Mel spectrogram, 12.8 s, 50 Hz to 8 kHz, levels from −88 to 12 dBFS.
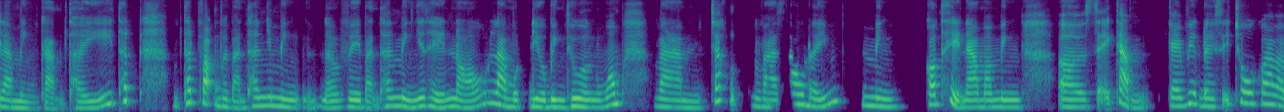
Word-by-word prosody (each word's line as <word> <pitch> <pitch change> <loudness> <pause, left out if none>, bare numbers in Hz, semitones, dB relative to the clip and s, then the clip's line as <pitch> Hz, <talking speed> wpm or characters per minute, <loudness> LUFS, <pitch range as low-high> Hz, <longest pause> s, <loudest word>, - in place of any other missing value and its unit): là 190 -2 +1
mình 165 -3 -2
cảm - - -4
thấy 175 +10 -2
thất 355 +2 +1 0.5
thất 310 +1 +1
vọng 290 -6 +4
về 205 - 0
bản 170 -3 -5
thân 220 0 -1
như 230 - +1
mình 200 -4 +1 0.5
về 190 -2 +3
bản - - -5
thân 220 +1 -1
mình 195 -4 +2
như 210 +3 +3
thế, 185 -5 +1
nó 195 +1 0
là 265 -5 +4
một 190 -3 -1
điều 200 -2 +3
bình 190 0 +3
thường, 195 -1 +4
đúng 185 +2 -4
không? 260 +4 +3 0.3
Và 195 -3 -1 0.3
chắc 350 +1 +2 0.2
và 200 -4 -3
sau 265 -1 +3
đấy 215 0 0 0.3
mình 210 -5 -1 0.2
có 255 - +4
thể - - +4
nào 185 0 +3
mà 190 0 -1
mình, 190 0 0 0.4
ờ, 195 -1 +2
sẽ 190 - 0
cảm - - +4 0.2
cái 220 -1 +2
việc 275 +4 -1
đấy 205 -1 0
sẽ - - -2
trôi 295 -3 +2
qua, 275 -2 +2
và 235 - 0
200 Hz, 220 wpm, -20 LUFS, 190-225 Hz, 0.5 s, vọng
